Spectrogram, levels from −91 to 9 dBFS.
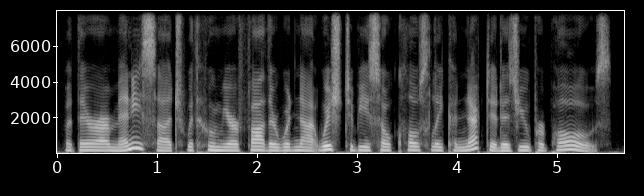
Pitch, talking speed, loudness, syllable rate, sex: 185 Hz, 210 wpm, -17 LUFS, 5.5 syllables/s, female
